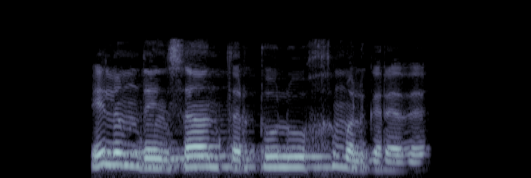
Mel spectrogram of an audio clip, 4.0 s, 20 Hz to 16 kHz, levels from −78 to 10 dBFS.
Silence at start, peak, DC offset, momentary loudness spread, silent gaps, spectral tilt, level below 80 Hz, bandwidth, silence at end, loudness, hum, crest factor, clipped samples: 0.7 s; -8 dBFS; under 0.1%; 7 LU; none; -6.5 dB/octave; -72 dBFS; 8 kHz; 0.8 s; -23 LUFS; none; 16 dB; under 0.1%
